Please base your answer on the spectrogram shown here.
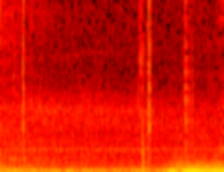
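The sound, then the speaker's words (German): A car pulls away from outside a supermarket. A low engine rumble gives way to a louder, steadier revving drone, and its tone rises slightly near the end. “ich glaube, ich muss weiterfahren.”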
